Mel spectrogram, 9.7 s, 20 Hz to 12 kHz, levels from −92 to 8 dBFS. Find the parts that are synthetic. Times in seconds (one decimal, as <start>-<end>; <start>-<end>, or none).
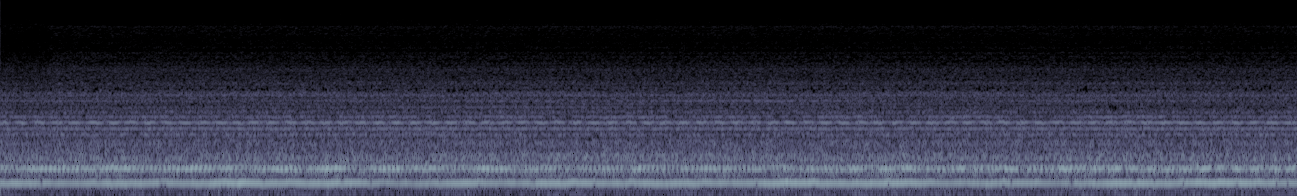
0.0-9.7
